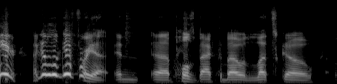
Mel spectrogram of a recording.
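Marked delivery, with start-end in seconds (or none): 0.0-1.0 loud, very high, squeaky, tiny sprite voice. Voicing a sprite who draws a bow on the party: little sprite voice. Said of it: "takes out a bow and arrow and says".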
